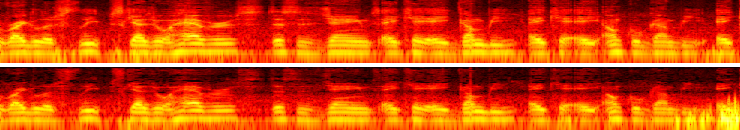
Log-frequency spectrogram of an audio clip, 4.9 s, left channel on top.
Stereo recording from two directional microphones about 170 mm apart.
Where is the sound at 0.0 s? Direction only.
20° left (ahead or behind).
